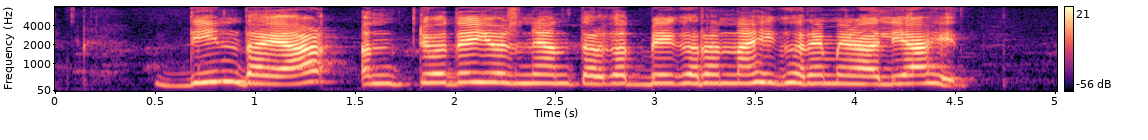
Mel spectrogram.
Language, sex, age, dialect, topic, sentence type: Marathi, female, 18-24, Standard Marathi, banking, statement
